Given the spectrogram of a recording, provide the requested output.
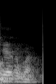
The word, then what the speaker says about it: yerba: Es yerba porque no es h HI, se escribe con Y. Y nosotros a la Y la pronunciamos SH, yerba. Si fuera HI, diríamos hierba, Hierba, pero esto es hierba porque es con Y, así, la, hierba, el mate, y bueno, esto que esto se llama bombilla, es un popote que tiene un filtro abajo.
